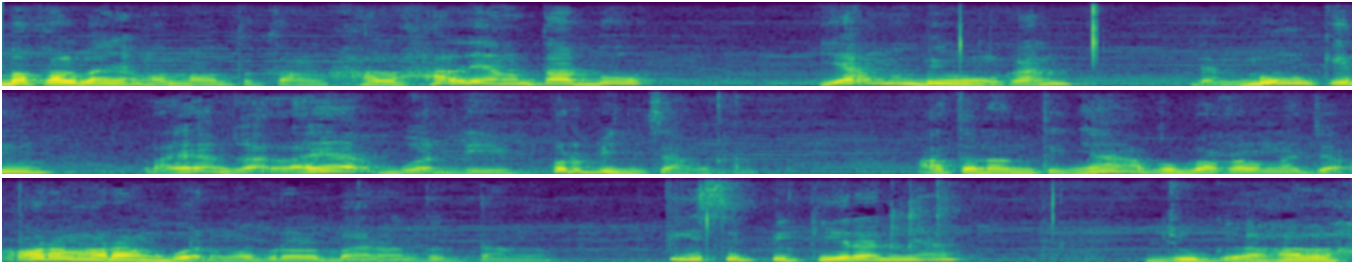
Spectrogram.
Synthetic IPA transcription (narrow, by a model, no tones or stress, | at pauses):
bakalbaɲak̚ŋomɔŋt̪ənt̪aŋhalhaljaŋt̪abuh | jaŋməmbiŋɡuŋkan | danmuŋkɪn | la̰jaʔŋɡa̰ʔlajaʔbuat̪̚dipərbiɲt͡ʃaŋkan | ʔa̰t̪awnant̪iɲa̰ːkubakalŋad͡ʒa̰ʔoɾaŋoɾaŋbuat̪̚ŋɔbɾɔlbaɾaŋt̪ənt̪aŋ | isipikiɾanɲa | d͡ʒuɡaɦal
